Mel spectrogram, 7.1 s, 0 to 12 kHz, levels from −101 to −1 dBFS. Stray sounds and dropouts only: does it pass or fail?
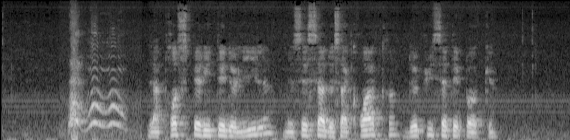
fail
